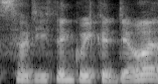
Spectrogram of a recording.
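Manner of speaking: soft hushed half-whisper. Voicing a character asking companions a secret question: half-whispering. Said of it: "whispering to Nostra and Jailbird".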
